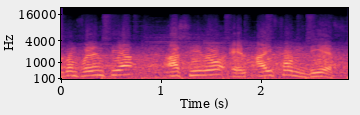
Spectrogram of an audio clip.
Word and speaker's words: iPhone X: La gran estrella de la conferencia ha sido el iPhone 10. Pronunciado 10, tenemos la duda de si va a ser iPhone 10 o iPhone X, pero parece que es iPhone 10.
